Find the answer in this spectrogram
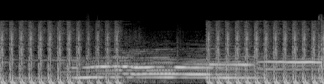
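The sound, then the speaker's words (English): Rapid automatic gunfire without silencers rattles in fast, evenly spaced bursts, loud, pausing briefly mid-clip while a ringing tone lingers, then resuming at the same relentless rate. “You may be asking why we're not using silencers. It's because we want to attract more of them.”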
